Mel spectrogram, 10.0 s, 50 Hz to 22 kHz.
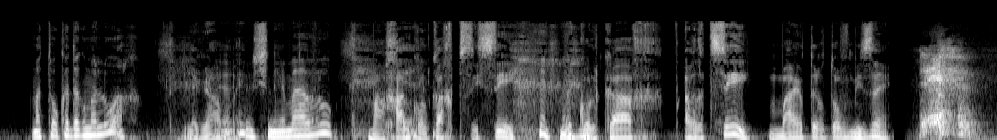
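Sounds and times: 
speech: 0:00.3 - 0:09.3
laughter: 0:05.1 - 0:06.0
sneeze: 0:09.2 - 0:09.9.

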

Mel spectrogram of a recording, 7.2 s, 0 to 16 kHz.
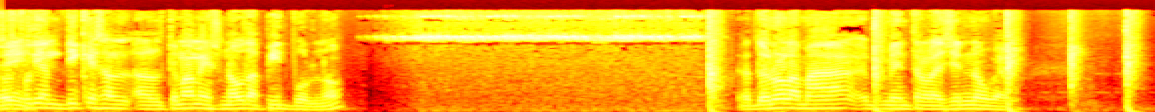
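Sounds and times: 
speech: 0:00.0 - 0:02.3, 0:04.6 - 0:06.4
crickets chirping: 0:02.3 - 0:04.5.

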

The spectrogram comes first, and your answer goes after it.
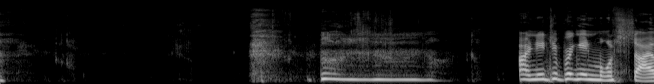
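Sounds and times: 
crunchy carrot chewing into a microphone: 0:00.0 - 0:05.2
speech: 0:03.2 - 0:03.8, 0:05.2 - 0:06.5.

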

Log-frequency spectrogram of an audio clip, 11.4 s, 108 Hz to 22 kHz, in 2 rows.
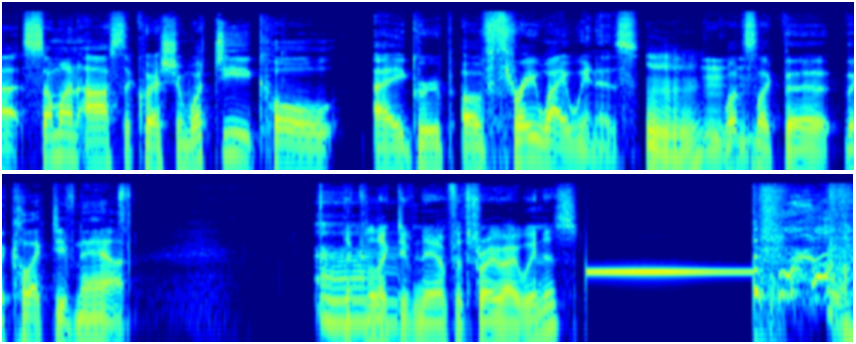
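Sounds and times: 
speech: 0:00.0 - 0:06.6, 0:07.8 - 0:09.6, 0:10.7 - 0:11.3
censor bleep: 0:09.6 - 0:10.7.

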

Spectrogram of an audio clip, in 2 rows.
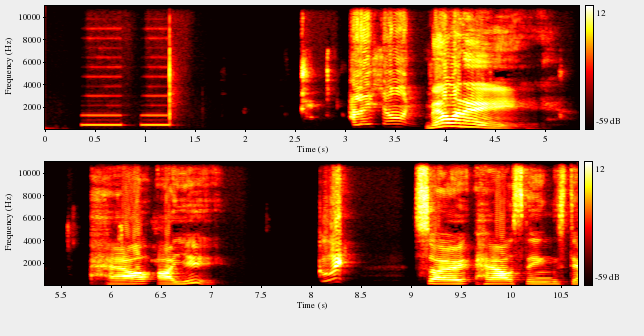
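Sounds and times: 
electronic ring tones of an outgoing phone call: 0:00.4 - 0:01.3
speech: 0:03.4 - 0:04.8, 0:06.0 - 0:07.1, 0:09.1 - 0:10.6.

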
